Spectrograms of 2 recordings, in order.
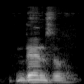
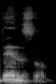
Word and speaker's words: Denzel: How is this supposed to be pronounced? Denzel.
